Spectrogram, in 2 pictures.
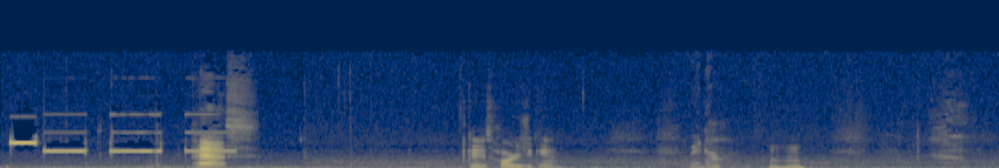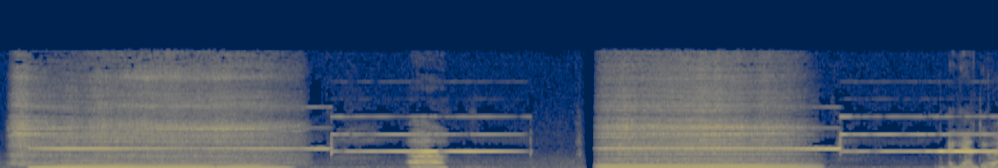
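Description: An electronic device beeps in short high tones.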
